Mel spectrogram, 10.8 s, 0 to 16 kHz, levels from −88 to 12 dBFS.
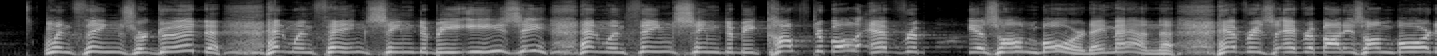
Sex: male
